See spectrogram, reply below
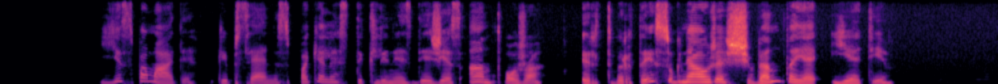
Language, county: Lithuanian, Tauragė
